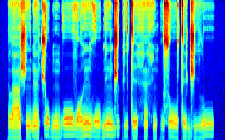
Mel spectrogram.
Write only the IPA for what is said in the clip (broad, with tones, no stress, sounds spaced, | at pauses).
l aː˨ ʃ ĩ˨ ɗ ɛ̃˨ t͡ʃ o˦˨ b ũ˨ b oː˧ v ɔ˨ ɣ ĩ˦˨ v oː˨ ɡ ĩ˦ d͡ʒ ɨ˦ k i˨ t e˧ h ɛ̃˧ h ĩ˨ kʷ ə˨ s oː˦˨ t e˧ d͡ʒ i˨ l u˦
